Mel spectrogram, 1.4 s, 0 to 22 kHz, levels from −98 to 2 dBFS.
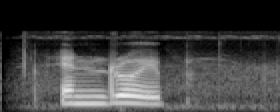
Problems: background sounds at intervals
